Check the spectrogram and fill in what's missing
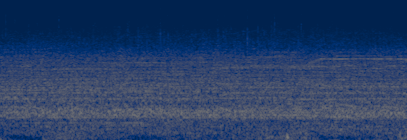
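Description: Stadium crowd at a college football game, Notre Dame against Arizona State, a dense, constant roar of thousands of voices heard from afar, steady and loud throughout without any single voice standing out.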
